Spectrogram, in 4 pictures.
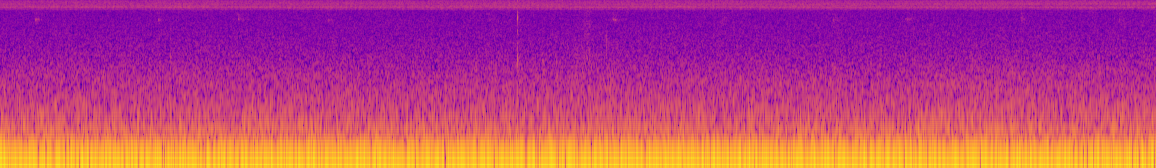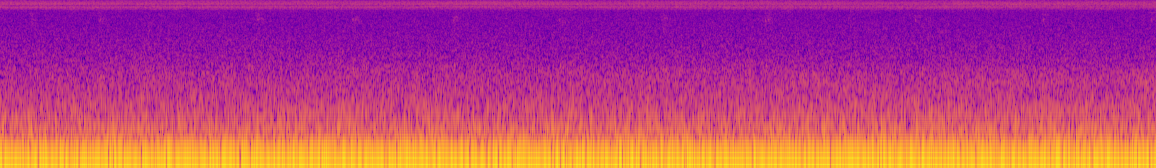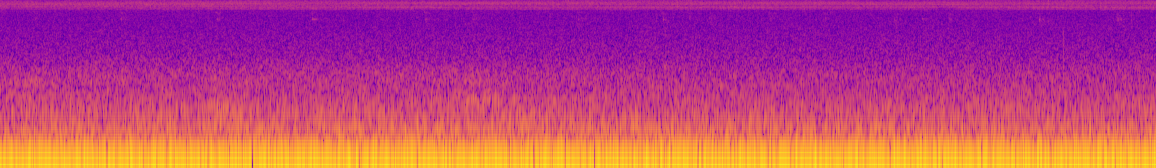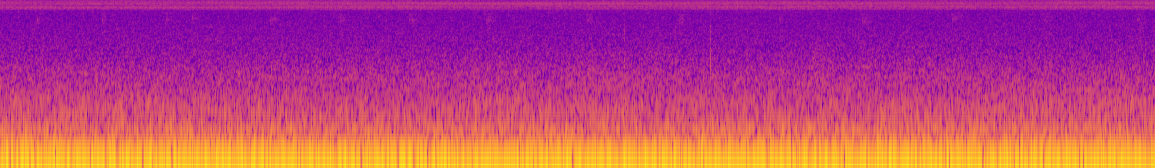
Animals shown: forest ambience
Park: Acadia National Park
